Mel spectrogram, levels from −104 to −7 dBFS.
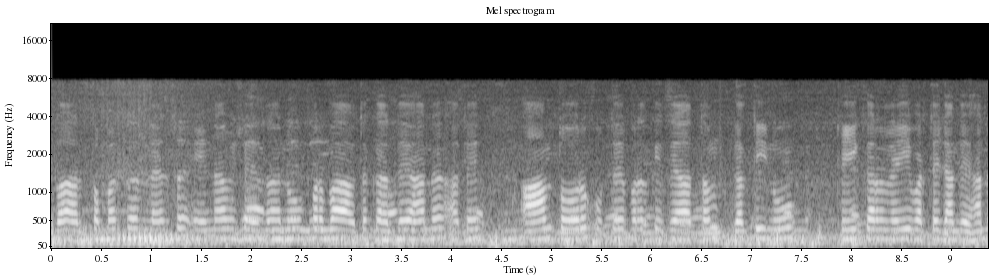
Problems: constant background noise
